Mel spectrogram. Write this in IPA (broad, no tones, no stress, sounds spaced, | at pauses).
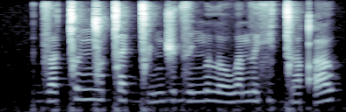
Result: d͡z ʌ ǀ ɯ ŋ͡ǀ u ǀ ɛ ɡ͡ǀ i n d͡ʒ u d͡z i ŋ u l o w ʌ n z ɯ sʲ i ɡ͡ǀ ɯ qʼ u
